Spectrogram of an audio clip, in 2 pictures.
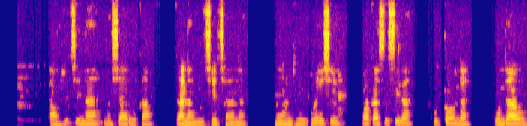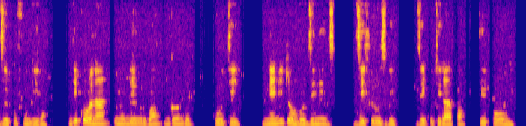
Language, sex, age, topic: Ndau, female, 18-24, education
